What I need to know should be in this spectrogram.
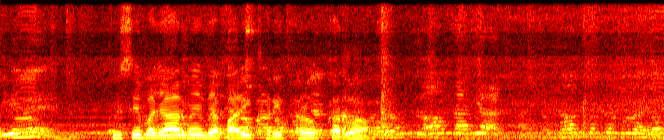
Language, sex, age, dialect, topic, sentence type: Bhojpuri, male, 31-35, Western, agriculture, statement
